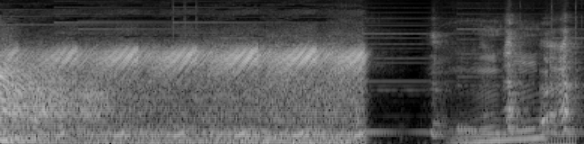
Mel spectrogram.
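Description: Video game audio of a character flying through beams: a loud, steady rushing whoosh that holds for over two seconds and cuts off abruptly, followed by quieter tonal game sounds and thuds.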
